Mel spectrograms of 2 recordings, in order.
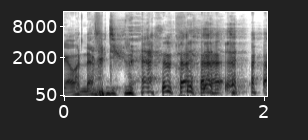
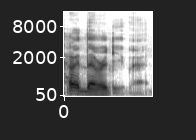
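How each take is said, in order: First: Slow words broken by laughter; laughing. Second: Said in the usual way. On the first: Real, not acted. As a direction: laugh your way through it. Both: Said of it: "I'm totally kidding".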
